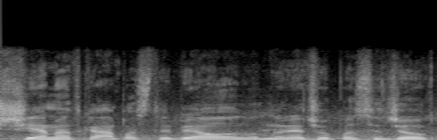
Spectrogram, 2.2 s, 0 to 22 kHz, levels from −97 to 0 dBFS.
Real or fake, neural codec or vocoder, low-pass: fake; vocoder, 44.1 kHz, 128 mel bands every 512 samples, BigVGAN v2; 14.4 kHz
